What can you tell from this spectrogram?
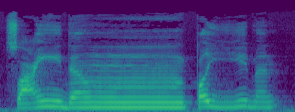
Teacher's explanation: تنوین کے بعد حرف طا آ رہا ہے، لہٰذا تنوین کو بھی ہم تفخیم سے ادا کریں گے، اس کا انداز یہ ہوگا، دیکھیں سعیدن طیبن، یہ انداز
